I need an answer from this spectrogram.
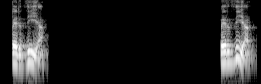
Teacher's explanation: el hiato sí va a separar las vocales en sílabas distintas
